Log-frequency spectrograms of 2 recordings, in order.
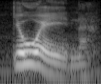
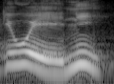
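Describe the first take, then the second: First: The last word ends with an 'a' vowel. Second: The last word ends with an 'i' vowel. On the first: This is the standard form of the language. "You in Sepedi" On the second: This is the form used in a regional dialect. "when you're moving more towards the, your Beggarsford area"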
